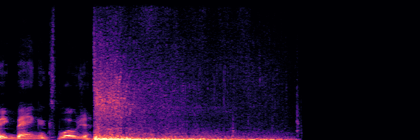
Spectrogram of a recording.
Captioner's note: explosion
